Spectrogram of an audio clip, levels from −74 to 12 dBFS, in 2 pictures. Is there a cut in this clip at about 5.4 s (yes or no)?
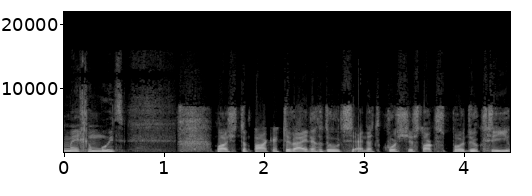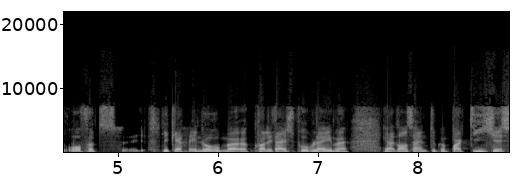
no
